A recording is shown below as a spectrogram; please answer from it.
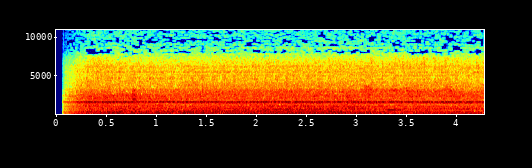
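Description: Hyundai i10 1.1 petrol engine running steadily at idle, heard close up in the engine bay, with a steady high-pitched whine over the low rumble.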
